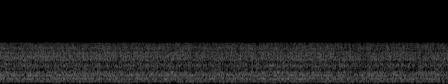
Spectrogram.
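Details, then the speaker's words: Yaesu FTdx5000MP receiver with power-line noise on 20–10 m: a steady hiss and no clear signal with the noise blanker level set too high. The noise is cleanest with the blanker at 5. "that noise coming in so higher is not always better it's cleanest at 5:00"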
